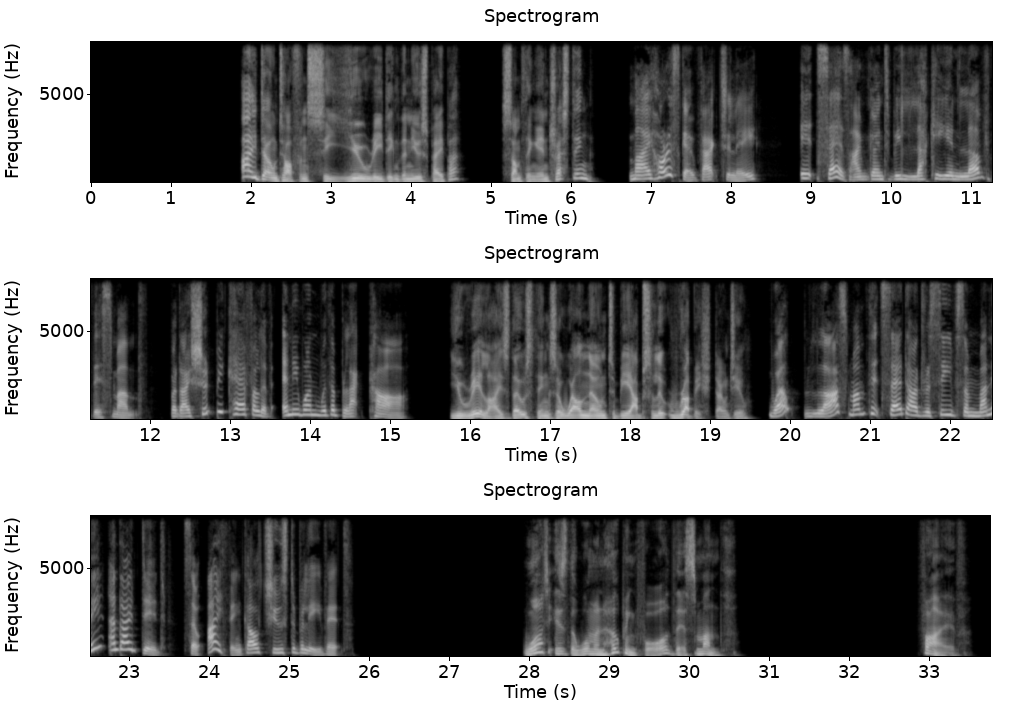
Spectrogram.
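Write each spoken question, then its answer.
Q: What is the woman hoping for this month?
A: to be lucky in love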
